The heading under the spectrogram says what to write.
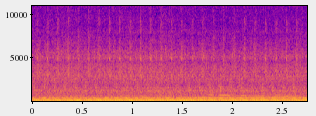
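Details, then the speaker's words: Nissan 180SX with RB20 engine, first start: steady idle with a light, uneven tick about three times a second, seemingly from one side of the engine; not exhaust; cause unclear. "oh there we go that's not exhaust that sounds like it's coming from like up on this side actually though that"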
